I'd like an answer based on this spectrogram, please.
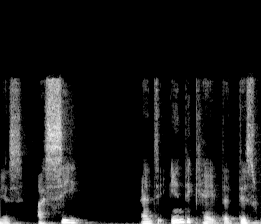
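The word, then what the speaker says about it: así: accent so obeying the default rule I would pronounce this as Aussie Aussie because I only have two syllables to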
